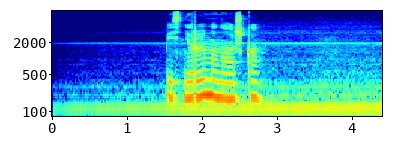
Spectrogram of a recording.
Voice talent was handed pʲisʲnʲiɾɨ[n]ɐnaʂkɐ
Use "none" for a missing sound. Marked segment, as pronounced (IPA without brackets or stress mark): m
